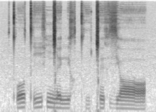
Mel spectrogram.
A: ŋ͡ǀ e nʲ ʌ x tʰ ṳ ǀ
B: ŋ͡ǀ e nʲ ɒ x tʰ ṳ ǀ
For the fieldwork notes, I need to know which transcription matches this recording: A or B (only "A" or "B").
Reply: B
